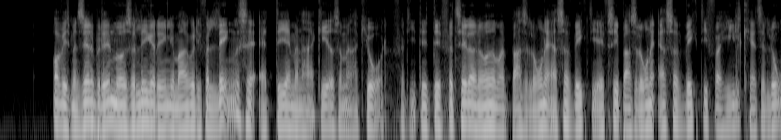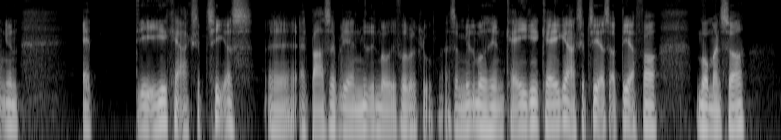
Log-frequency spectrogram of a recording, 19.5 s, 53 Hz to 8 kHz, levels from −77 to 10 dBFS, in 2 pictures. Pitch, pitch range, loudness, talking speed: 95 Hz, 85-100 Hz, -22 LUFS, 210 wpm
